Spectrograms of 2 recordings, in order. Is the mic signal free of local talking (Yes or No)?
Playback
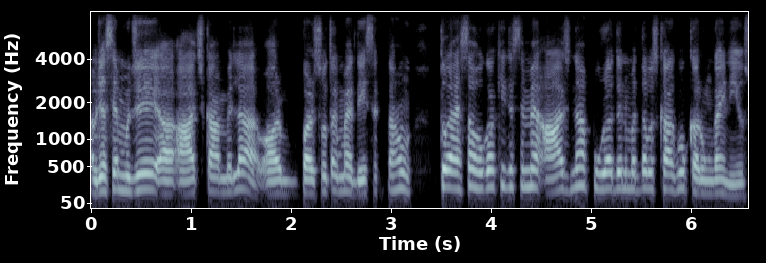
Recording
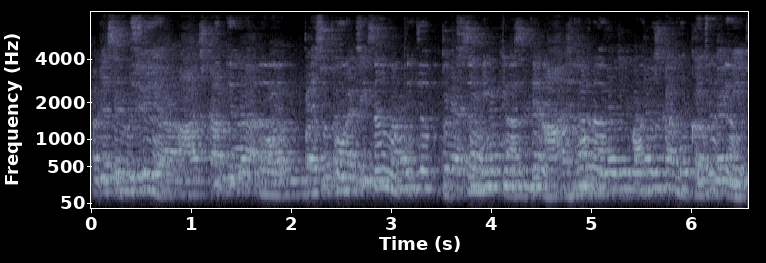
No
